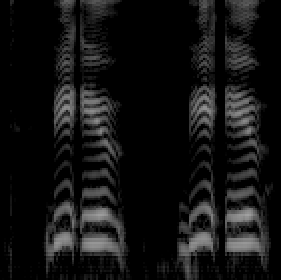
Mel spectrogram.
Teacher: حمزہ کا زیر ہم زال سے ملا لیں گے اور زال کو بہت نرمی سے بہت آرام سے پڑھیں گے، بالکل سیٹی کی آواز نہیں آنے دیں گے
